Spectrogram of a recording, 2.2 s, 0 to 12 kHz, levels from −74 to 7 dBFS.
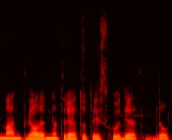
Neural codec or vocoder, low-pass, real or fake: none; 10.8 kHz; real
